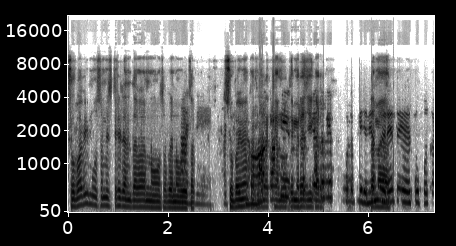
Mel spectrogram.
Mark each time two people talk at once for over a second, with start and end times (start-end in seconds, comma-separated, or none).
3.2-5.2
